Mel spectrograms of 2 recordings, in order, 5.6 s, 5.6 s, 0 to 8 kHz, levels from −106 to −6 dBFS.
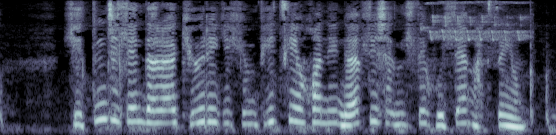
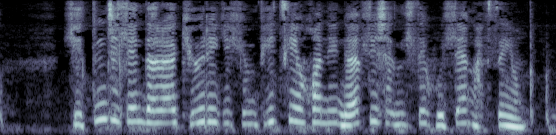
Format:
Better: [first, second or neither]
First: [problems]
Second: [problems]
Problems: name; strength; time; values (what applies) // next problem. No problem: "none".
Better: second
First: background sound (Bird vocalization, bird call, bird song); 15 dB below the speech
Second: none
